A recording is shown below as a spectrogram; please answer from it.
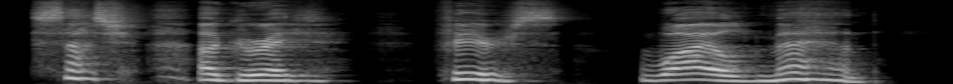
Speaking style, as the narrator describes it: she sobbed

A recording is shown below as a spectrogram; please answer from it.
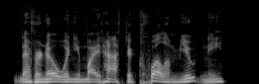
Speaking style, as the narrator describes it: he laughed nervously

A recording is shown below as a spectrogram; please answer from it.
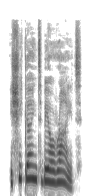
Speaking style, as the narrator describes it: asked anxiously

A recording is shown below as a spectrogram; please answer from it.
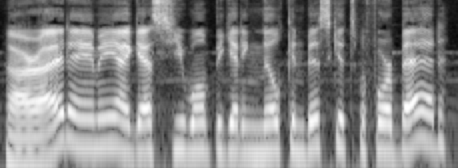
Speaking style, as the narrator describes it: I said loudly

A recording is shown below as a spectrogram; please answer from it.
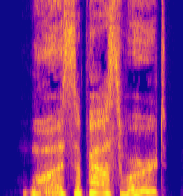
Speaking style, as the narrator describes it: A raspy voice came from the dark stairwell

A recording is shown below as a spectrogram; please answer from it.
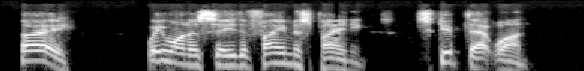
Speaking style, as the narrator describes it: Then a voice at the back of the room shouted

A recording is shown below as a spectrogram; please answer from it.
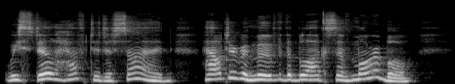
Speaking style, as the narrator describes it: suggested Inga anxiously

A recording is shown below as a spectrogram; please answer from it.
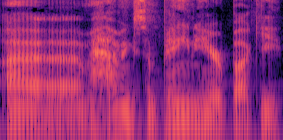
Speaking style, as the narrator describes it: said Allison

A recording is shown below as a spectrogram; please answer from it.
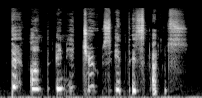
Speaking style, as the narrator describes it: he managed to gasp out

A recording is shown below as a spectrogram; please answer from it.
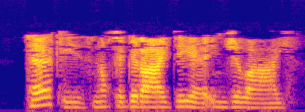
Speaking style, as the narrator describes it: said Ian Whitehead wearily

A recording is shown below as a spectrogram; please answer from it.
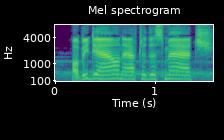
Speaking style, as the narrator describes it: I yelled back

